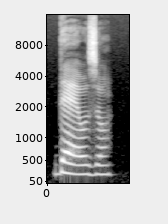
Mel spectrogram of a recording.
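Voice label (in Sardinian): "deos", female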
